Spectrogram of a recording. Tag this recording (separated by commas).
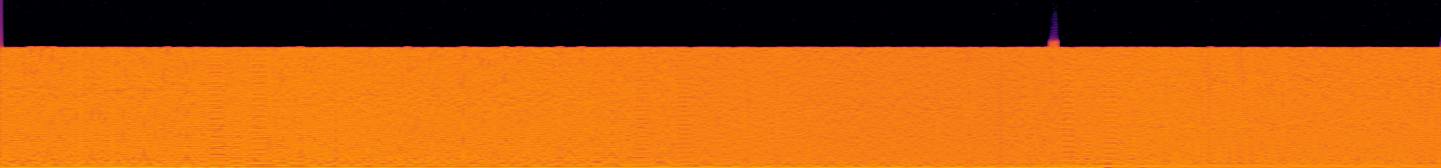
Music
